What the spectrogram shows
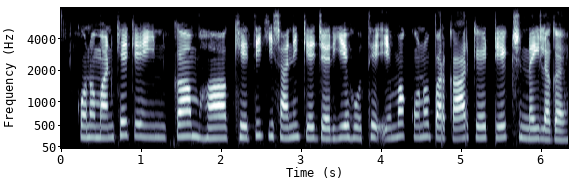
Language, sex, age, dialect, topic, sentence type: Chhattisgarhi, male, 18-24, Western/Budati/Khatahi, banking, statement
